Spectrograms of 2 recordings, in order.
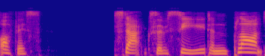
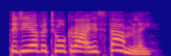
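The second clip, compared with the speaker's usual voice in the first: higher, quick and admiring; Kat's voice; 8 semitones higher, faster than usual. A narrator's reading. Kat compliments Mister Shipley's garden, higher and quicker. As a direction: gush over his garden.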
